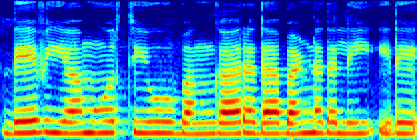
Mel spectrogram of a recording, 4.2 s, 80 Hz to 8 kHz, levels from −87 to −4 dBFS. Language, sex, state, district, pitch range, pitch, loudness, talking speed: Kannada, female, Karnataka, Bidar, 225-235 Hz, 230 Hz, -15 LUFS, 70 wpm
